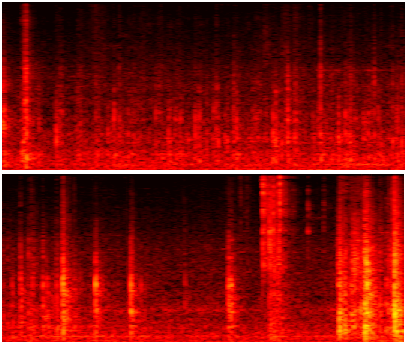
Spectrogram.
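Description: Hand screwdriver turning screws into the plastic housing of a canister vacuum cleaner: scattered small clicks and scrapes. Near the end comes a quick run of louder plastic clacks as the top cover is handled onto the base.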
